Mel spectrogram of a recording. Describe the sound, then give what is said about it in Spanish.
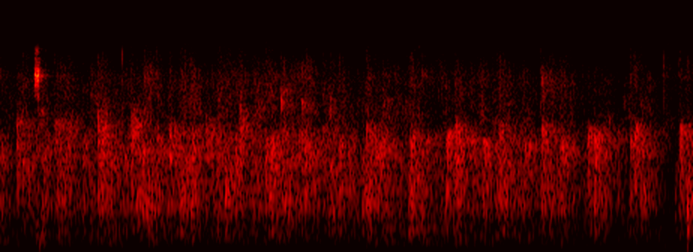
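A large crowd applauds God during a religious gathering, a dense, continuous wash of many hands clapping at once, sustained at an even level for several seconds without anyone speaking over it. “Denle un aplauso gigante a Dios.”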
